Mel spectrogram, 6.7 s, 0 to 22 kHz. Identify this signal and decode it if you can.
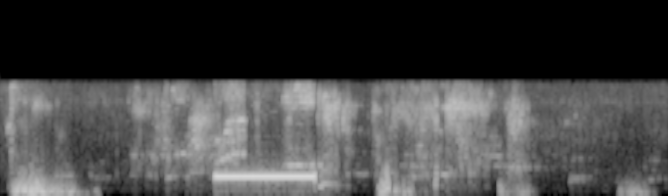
Ringback tone (Europe, 425 Hz), with speech.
